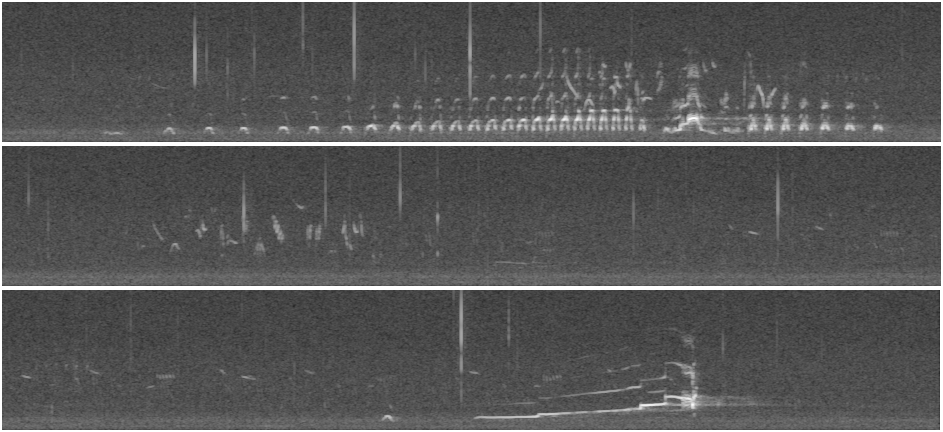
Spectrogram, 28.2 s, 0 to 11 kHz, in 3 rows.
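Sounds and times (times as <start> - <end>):
Himalayan Snowcock Tetraogallus himalayensis calling: 1.1 - 8.9, 23.4 - 26.6.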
